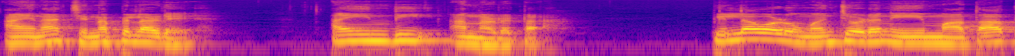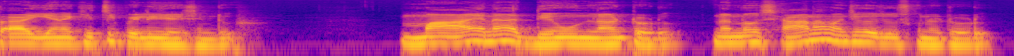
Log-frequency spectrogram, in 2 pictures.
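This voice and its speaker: A man doing a slow, rambling old grandmother. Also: mid-range voice, close to an everyday voice. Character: chatty old village grandmother, talkative and proud. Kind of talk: storybook reading.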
